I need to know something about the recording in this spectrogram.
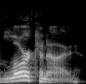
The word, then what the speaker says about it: lorcainide: And it's another historical study that I discovered, thanks to you, Lewis, for putting me onto this talk, of lorcainide, which rhymes with enconide.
